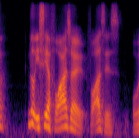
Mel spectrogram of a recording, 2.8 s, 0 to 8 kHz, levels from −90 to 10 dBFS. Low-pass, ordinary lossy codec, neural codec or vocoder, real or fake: 7.2 kHz; none; codec, 16 kHz, about 1 kbps, DyCAST, with the encoder's durations; fake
